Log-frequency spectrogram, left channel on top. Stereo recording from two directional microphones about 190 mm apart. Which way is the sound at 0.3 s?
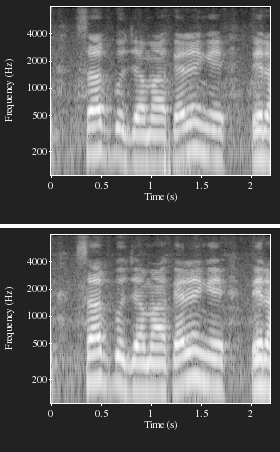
40° right (ahead or behind).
